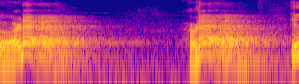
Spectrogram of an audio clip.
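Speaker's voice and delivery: अड़े with the flap tossed out sharply; अड़े as a thrown, flapped sound; flung flap sound. Shown as a demonstration. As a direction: flick the tongue to fling out अड़े. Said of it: "उठाकर फेंक दिया गया".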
